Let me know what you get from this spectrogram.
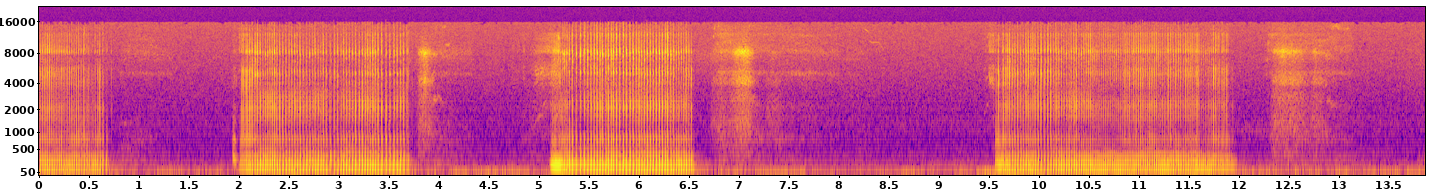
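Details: French Bulldog asleep and dreaming, snoring in four long, rough, rattling breaths of one to two seconds each, separated by short quiet pauses, low and throaty throughout.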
